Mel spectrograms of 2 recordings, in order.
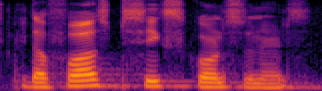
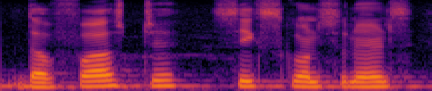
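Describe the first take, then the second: First: Very slow, each word spaced; slow dictation read. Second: Very slow, word by word; slow dictation read. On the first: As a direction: read it slowly for the class. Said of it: "teacher reads text slowly again". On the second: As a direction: read it out slowly for the class. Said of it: "teacher reads text slowly". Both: Shown as a demonstration.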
